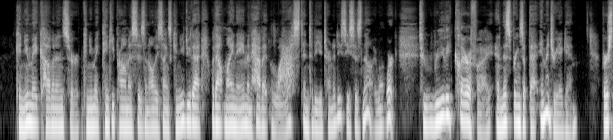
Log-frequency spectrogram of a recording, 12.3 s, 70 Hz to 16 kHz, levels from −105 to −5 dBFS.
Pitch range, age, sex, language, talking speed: 105-130 Hz, 20-39, male, English, 220 wpm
